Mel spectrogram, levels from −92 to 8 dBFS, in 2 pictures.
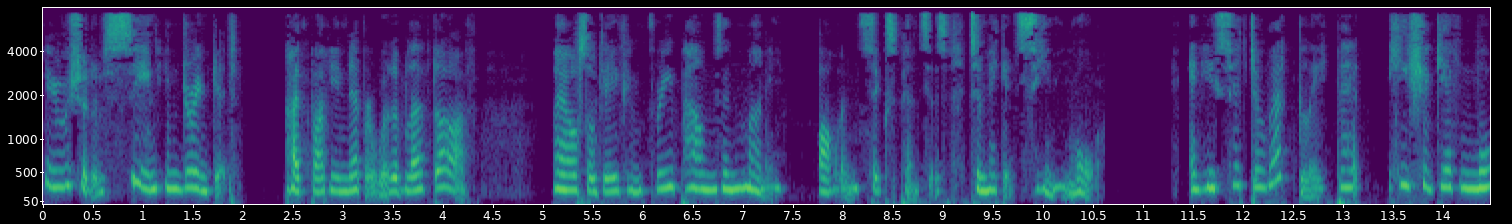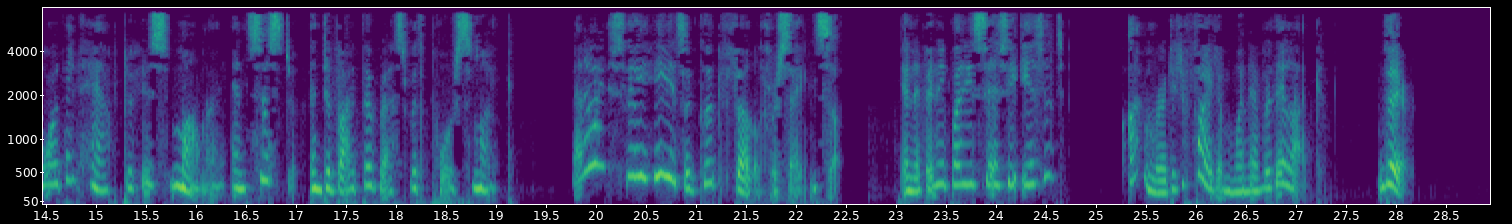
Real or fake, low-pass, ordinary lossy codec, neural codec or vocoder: fake; 7.2 kHz; MP3, 32 kbps; codec, 24 kHz, 3 kbps, HILCodec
